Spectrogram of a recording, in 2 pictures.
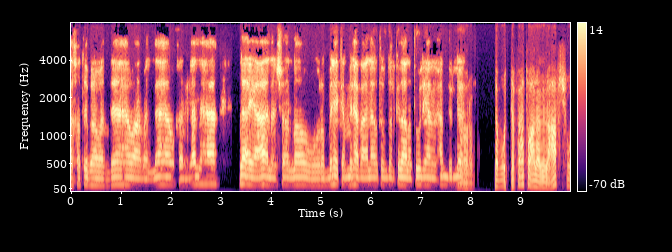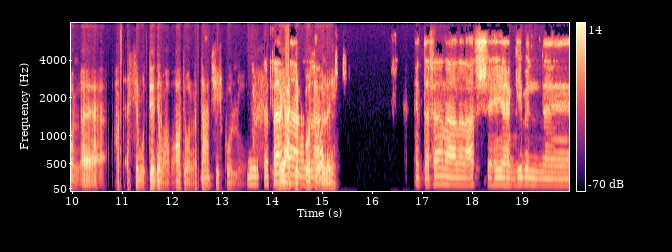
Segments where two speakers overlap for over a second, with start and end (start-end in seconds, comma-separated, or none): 14.0-15.3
